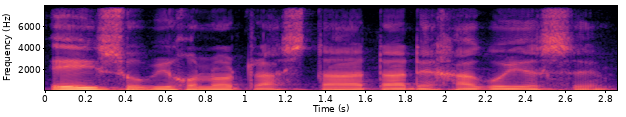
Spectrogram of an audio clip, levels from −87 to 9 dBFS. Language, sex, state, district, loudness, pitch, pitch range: Assamese, male, Assam, Kamrup Metropolitan, -18 LUFS, 110 Hz, 100-120 Hz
